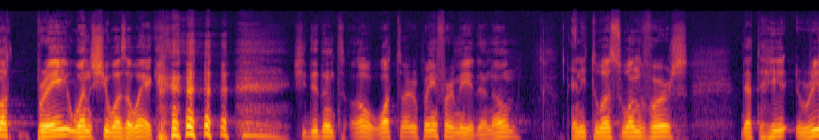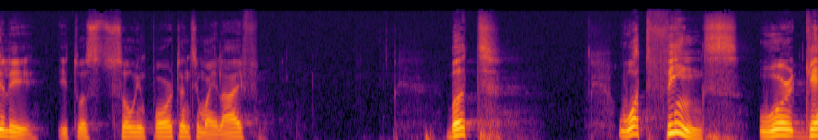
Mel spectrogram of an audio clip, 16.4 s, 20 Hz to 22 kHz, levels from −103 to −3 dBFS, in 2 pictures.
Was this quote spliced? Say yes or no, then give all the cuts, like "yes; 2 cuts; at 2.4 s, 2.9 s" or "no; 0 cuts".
yes; 2 cuts; at 5.6 s, 8.7 s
